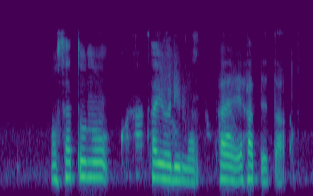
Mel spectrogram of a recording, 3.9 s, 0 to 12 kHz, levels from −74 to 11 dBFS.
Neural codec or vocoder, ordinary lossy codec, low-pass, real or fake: none; AAC, 48 kbps; 7.2 kHz; real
